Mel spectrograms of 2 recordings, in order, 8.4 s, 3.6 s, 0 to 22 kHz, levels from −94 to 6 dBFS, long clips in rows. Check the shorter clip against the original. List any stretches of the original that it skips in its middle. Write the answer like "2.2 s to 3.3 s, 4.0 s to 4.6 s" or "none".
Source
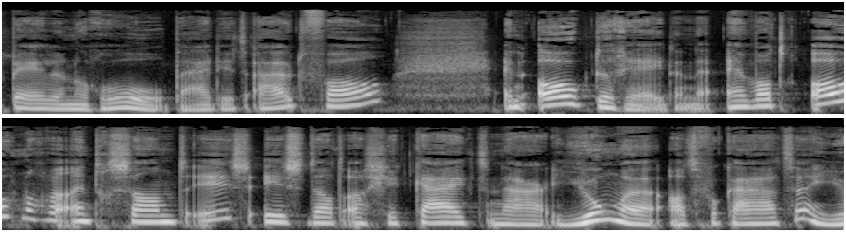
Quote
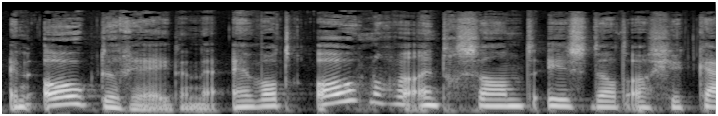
5.1 s to 5.5 s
